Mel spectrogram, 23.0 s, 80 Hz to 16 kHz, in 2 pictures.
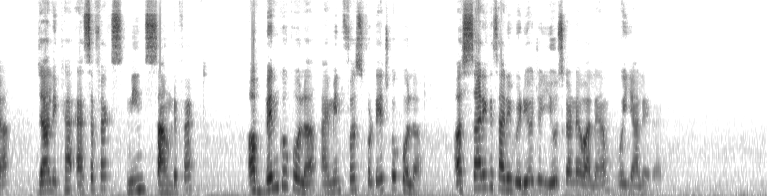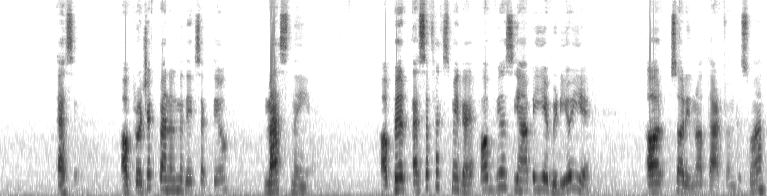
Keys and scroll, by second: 0.0-0.5 typing, 6.2-7.0 typing, 8.6 alt+Tab, 18.5 alt+Tab, 20.3 alt+Tab.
